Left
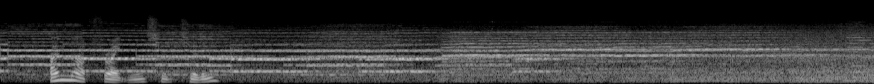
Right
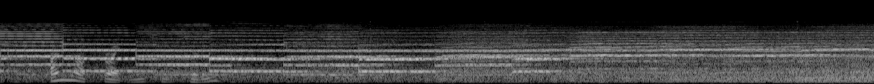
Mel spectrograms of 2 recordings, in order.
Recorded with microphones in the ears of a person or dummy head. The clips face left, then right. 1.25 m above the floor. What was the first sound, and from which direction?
A man speaking, 65° left (ahead or behind).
